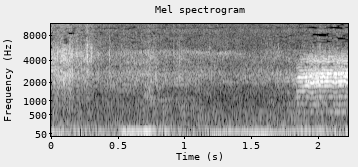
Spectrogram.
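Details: Bety, a female Boer-cross goat newly obtained from a farmer, gives a brief harmonic bleat near the end, after a stretch of low rumbling background noise.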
